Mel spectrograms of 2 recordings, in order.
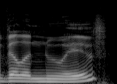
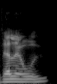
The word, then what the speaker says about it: Villeneuve: There's not like Denis Villeneuve. There's no A at the end. Okay. It's an E at the end, right? Right. Villeneuve.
